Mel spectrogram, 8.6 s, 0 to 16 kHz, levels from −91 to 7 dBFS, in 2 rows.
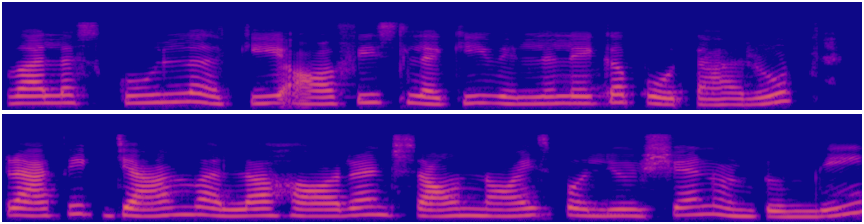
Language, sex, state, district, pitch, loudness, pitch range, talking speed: Telugu, female, Telangana, Karimnagar, 235 Hz, -39 LUFS, 220-255 Hz, 90 wpm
